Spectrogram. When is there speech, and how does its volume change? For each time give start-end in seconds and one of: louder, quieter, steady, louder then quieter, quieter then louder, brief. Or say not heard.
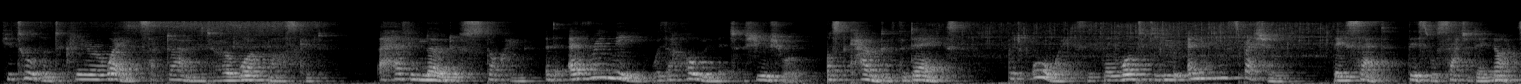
0.1-15.1 steady.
